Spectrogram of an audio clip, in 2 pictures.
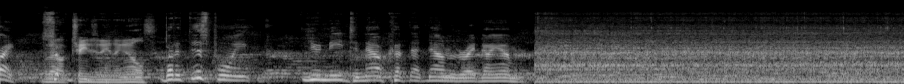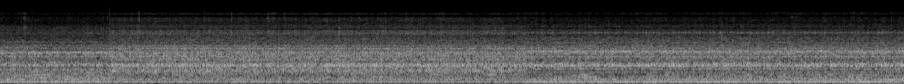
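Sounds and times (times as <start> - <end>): metal lathe running: 5.4 - 18.0.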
